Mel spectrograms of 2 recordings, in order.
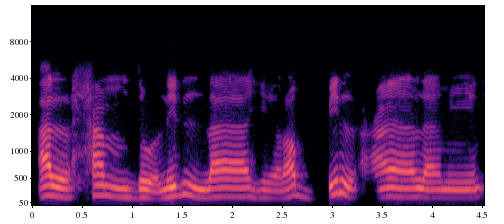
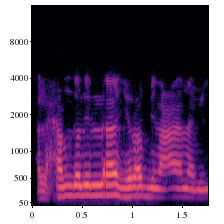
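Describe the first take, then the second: First: It is recited slowly, letter by letter. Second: It is recited fast.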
